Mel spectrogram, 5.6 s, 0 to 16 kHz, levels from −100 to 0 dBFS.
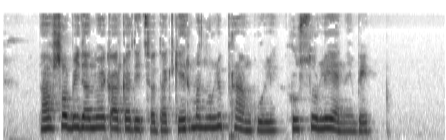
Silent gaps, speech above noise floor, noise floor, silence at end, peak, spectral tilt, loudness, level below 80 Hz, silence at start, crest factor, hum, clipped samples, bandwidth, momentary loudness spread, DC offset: none; 48 dB; -71 dBFS; 0.95 s; -6 dBFS; -4 dB/octave; -23 LUFS; -60 dBFS; 0.5 s; 18 dB; none; under 0.1%; 11.5 kHz; 8 LU; under 0.1%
